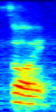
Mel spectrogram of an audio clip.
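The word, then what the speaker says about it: ζωή: acento la i yo e con z y acento en la e que es un nombre también que que solemos que se suele utilizar para nenas sí Zoe no solemos decir soe los griegos tenían estas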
